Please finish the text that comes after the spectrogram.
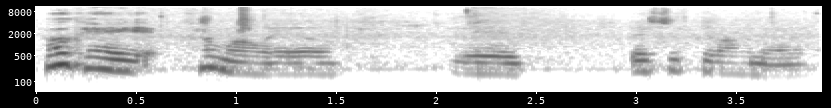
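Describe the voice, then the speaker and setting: A woman's voice: lowish voice, normal speed, mellow, slight background noise, natural voice, rough recording. A woman at a table read playing a brash, bossy, street-talking vigilante sister. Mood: determined.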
